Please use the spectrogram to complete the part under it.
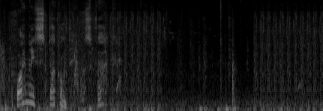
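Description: A needle gun fires rapid, crackling shots.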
